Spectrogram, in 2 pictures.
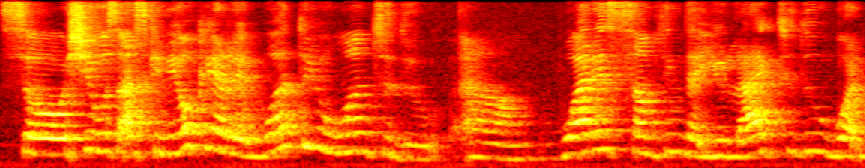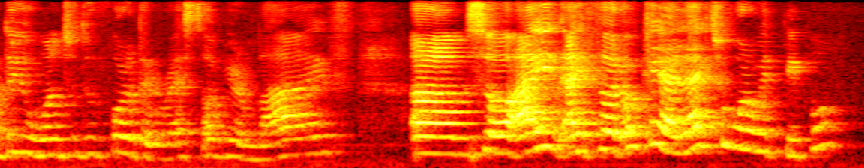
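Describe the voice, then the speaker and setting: Audible room echo surrounds a woman who speaks at a moderate pace with a high pitch and lively intonation. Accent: Mexican. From Mexico. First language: Spanish. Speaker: nurse. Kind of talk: interview. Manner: hesitant, many fillers.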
